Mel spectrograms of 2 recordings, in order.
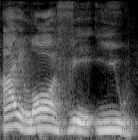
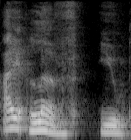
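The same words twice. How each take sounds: First: I love you with the e of love sounded, lo-ve; sounding out the silent e in love, the wrong way; wrong pronunciation. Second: I love you with love said as one syllable, luv, slowly; right pronunciation. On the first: Teacher showing students the wrong way to say it. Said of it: "você não fala". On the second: Teacher showing students the correct way, slowly. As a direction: silent e in love, said slow and clean. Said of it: "você fala". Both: Shown as a demonstration.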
